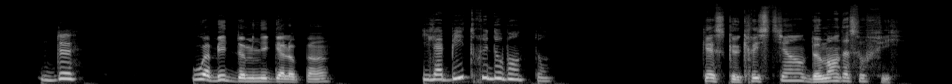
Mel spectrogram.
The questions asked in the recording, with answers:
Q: Qu'est-ce que Christian demande à Sophie?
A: Il lui demande où habite Dominique Galopin.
